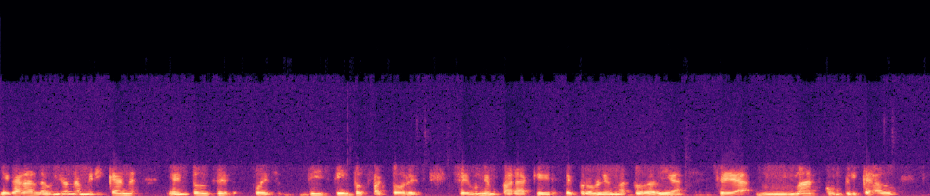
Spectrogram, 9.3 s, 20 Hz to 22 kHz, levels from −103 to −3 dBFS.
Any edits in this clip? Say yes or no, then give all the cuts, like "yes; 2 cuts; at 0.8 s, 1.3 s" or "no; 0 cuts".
no; 0 cuts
